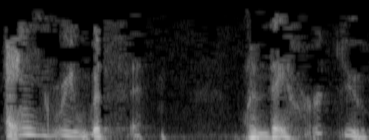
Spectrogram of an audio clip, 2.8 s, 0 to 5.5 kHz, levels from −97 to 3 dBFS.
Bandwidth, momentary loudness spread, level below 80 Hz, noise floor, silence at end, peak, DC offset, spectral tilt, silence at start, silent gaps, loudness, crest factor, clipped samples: 5.2 kHz; 20 LU; -68 dBFS; -70 dBFS; 0 s; -16 dBFS; under 0.1%; -10.5 dB/octave; 0 s; none; -34 LUFS; 18 dB; under 0.1%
